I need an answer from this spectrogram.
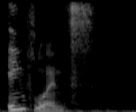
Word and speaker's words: influence: 影響ですね影響インフルエンつ頭にアクセントですよ influence インフルエンザつどうです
